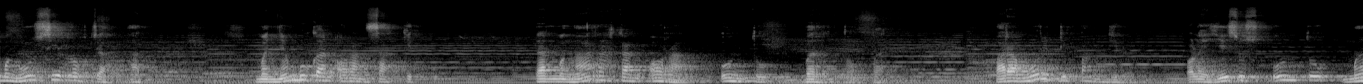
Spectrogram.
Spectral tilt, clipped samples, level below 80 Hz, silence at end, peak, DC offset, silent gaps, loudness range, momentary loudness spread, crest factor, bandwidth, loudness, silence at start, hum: -7 dB/octave; under 0.1%; -42 dBFS; 0 s; -2 dBFS; under 0.1%; none; 3 LU; 17 LU; 20 dB; 15 kHz; -22 LUFS; 0 s; none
